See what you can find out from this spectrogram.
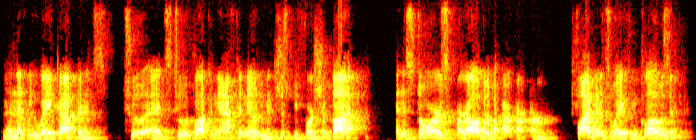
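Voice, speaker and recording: A man from Canada speaking as an interview guest, telling personal stories conversationally in a halting way, often repeating words. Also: medium pitch, steady tone, fairly bright tone. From Canada (Montreal). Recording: roomy echo, slightly dull sound.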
